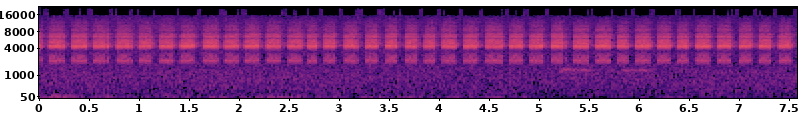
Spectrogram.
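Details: Chorus of cicadas at Larnaca municipal park, Cyprus: loud, high, rasping pulses repeated steadily a little over twice per second, with two faint short bird notes near the end.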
